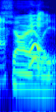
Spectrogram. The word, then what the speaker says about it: Shaily: Shaylee? – Shaily, yeah. – Shaily, hey.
